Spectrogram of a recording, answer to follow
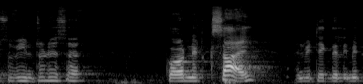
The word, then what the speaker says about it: psi: This is pronounced as psi, no, yeah, psi.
